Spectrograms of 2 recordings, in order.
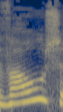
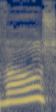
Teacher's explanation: powietrze przeszło jednocześnie, a właściwie prawie jednocześnie, przez kanał ustny i kanał nosowy · Shown in: second take · I wówczas ten ktoś się ratuje w ten sposób, że wymawia najpierw samogłoskę, a potem spółgłoskę nosową. · Term: samogłoski nosowe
